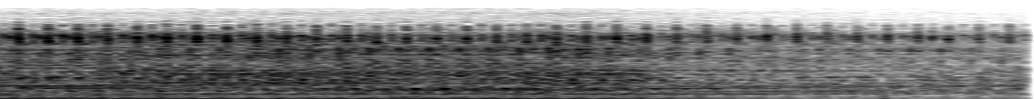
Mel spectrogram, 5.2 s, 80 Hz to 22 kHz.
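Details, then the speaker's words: Dacia Duster 1.5 dCi diesel at idle with a loud, sharp metallic clatter of about three knocks a second; valves striking the pistons due to slipped timing, after about 100 km since purchase. "donc le bruit de claquement venais bien des soupapes qui venaient taper les pistons dû à un décalage de distribution"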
